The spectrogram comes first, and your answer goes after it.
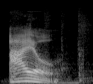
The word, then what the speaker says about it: isle: our second word now isle is a i s l e Isle Isle it's a tricky word it's sounds like the contraction of I will yeah but it's spelled so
